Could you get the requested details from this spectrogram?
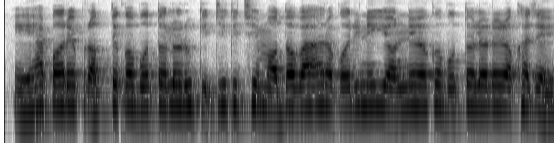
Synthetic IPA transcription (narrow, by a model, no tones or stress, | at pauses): eɦapɔɾepɾɔt̪jekɔbot̪ɔlɔɾukit͡ʃʰikit͡ʃʰimɔd̪ɔbaɦaɾɔkɔɾinejɔnjɔjɔkɔbot̪ɔlɔɾeɾɔkʰad͡ʒae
